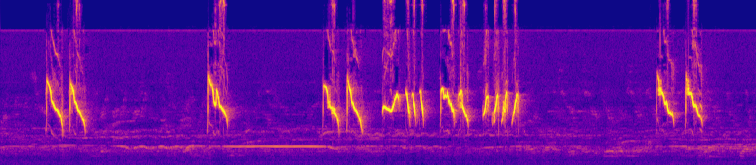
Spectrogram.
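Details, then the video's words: Warbling white-eye in vigorous song, used to stimulate reluctant white-eyes to sing: high, thin paired notes sliding downward, coming in short bursts, with one quick run of rapid buzzy trilled notes in the middle and a faint steady hum behind. "terapi pleci malas bunyi,pancingan pleci kurang emosi"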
